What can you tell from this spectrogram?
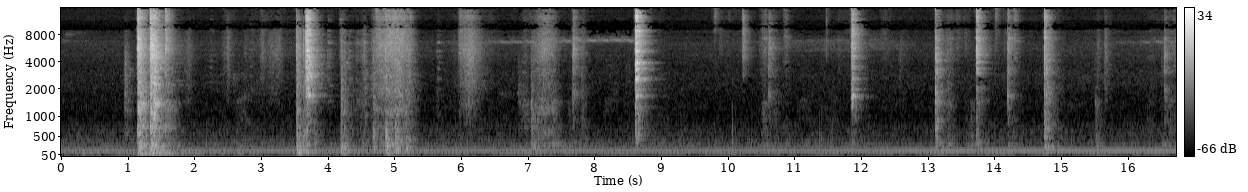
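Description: Metal spoon clinking and scraping against pots, with the knock of a plate, as food is dished out at the stove: a scatter of sharp clinks and knocks, loudest about a second in and again around four to five seconds, over a steady low hum.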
